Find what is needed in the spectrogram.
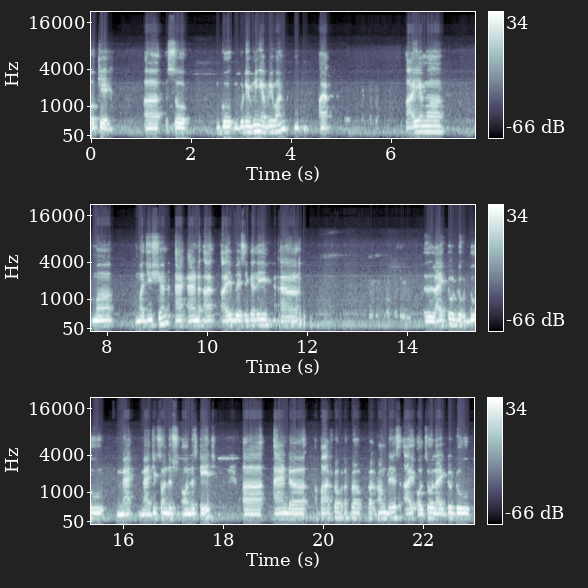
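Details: Male participant in an online session for people who stammer, introducing himself; stuttering.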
